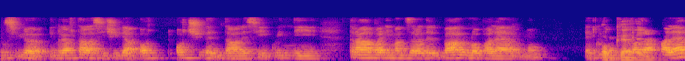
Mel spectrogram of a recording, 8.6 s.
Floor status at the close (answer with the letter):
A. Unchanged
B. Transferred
A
